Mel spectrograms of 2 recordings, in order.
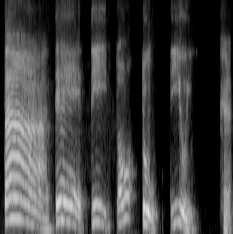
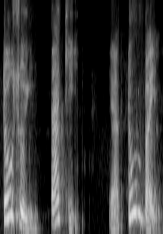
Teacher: para producir este sonido, el ápice, la punta de la lengua debe orientarse hacia la cara interna de los incisivos superiores.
